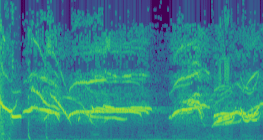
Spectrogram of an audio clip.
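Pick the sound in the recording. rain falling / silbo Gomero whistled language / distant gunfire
silbo Gomero whistled language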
